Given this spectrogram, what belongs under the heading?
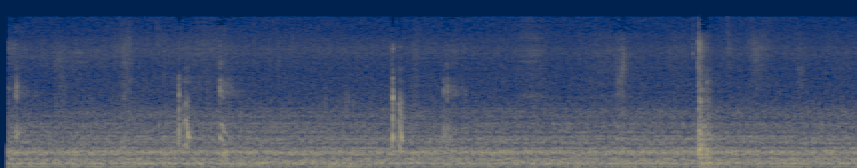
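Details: Newborn with hiccups: soft, brief repeated catches a few seconds apart over steady room noise; newborn hiccups.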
